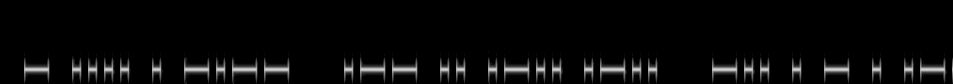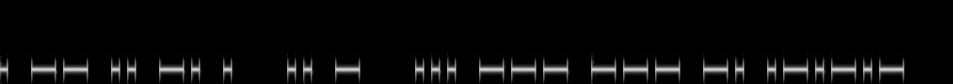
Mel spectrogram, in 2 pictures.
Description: Morse code, heard as a keyed tone, about 15 wpm, 700 Hz. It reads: THEY WILL DETERMINE IT SOON.
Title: Sentences from Top 1000 Words - Review Part 4 - 15wpm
